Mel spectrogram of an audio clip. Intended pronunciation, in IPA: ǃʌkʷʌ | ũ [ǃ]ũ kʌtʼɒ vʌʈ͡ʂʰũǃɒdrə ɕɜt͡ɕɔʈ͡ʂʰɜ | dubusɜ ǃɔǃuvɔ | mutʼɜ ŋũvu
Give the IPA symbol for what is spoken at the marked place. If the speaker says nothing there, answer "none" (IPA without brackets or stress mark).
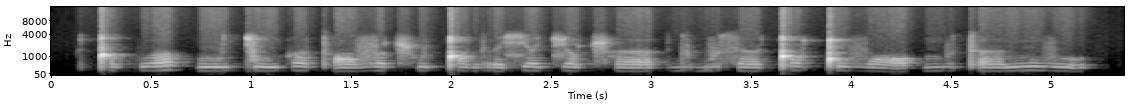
ǀ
